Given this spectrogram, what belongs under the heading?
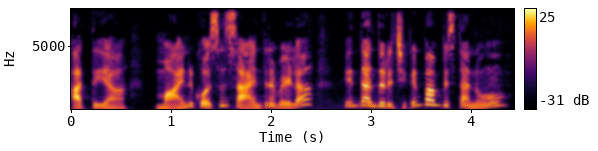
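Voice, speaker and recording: A woman's voice: fairly high pitch, expressive, normal speed, dry recording, natural voice. A woman voicing a clever, respectful young daughter-in-law in a cartoon family story, polite and earnest. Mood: reassuring. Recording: music bed under voice.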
